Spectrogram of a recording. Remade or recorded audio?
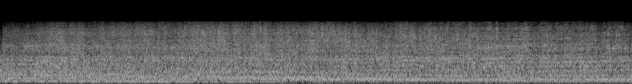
recorded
